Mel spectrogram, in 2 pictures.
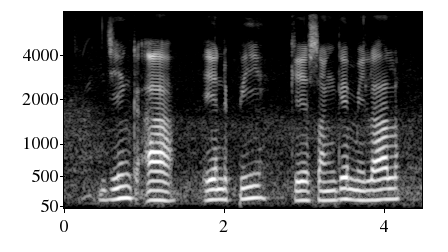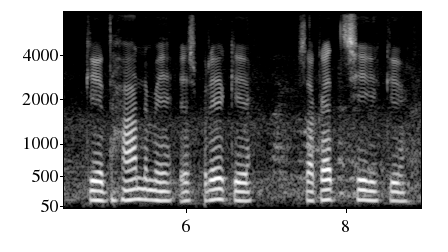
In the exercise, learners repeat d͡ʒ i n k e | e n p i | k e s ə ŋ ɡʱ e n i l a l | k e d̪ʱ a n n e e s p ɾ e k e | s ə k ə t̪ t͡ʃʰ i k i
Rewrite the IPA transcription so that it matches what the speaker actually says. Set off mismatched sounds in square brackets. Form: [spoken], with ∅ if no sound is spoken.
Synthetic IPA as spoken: d͡ʒ i [ŋ] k [a] | e n p i | k e s ə ŋ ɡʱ e [m] i l a l | k e d̪ʱ a n [m] e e s p ɾ e k e | s ə k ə t̪ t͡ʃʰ i k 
